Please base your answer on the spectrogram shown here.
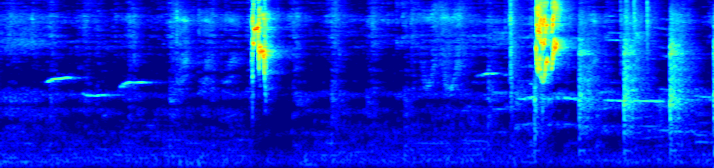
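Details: Female lovebird calling actively: two loud, harsh, very high chirp bursts about three seconds apart, with softer thin whistled notes and faint chirps between them over a low background hum.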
